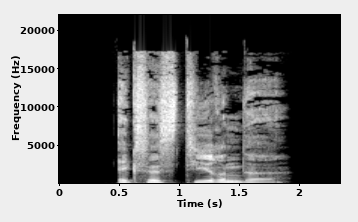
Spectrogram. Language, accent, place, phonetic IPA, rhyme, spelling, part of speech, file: German, Germany, Berlin, [ˌɛksɪsˈtiːʁəndə], -iːʁəndə, existierende, adjective, De-existierende.ogg
- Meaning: inflection of existierend: 1. strong/mixed nominative/accusative feminine singular 2. strong nominative/accusative plural 3. weak nominative all-gender singular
